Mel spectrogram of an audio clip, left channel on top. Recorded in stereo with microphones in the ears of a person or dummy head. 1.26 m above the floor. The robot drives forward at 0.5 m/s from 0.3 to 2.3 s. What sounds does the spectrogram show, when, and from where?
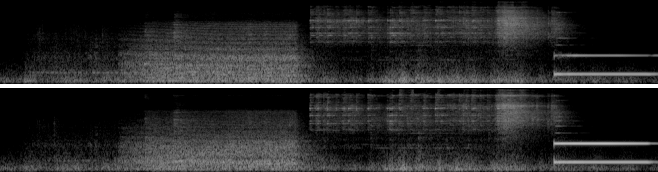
1.2 s a sliding door: centre (ahead or behind), 1.0 m
3.1 s a dropped coin: 60° right (ahead or behind), 1.8 m
5.5 s an alarm: 50° right (ahead or behind), 0.6 m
